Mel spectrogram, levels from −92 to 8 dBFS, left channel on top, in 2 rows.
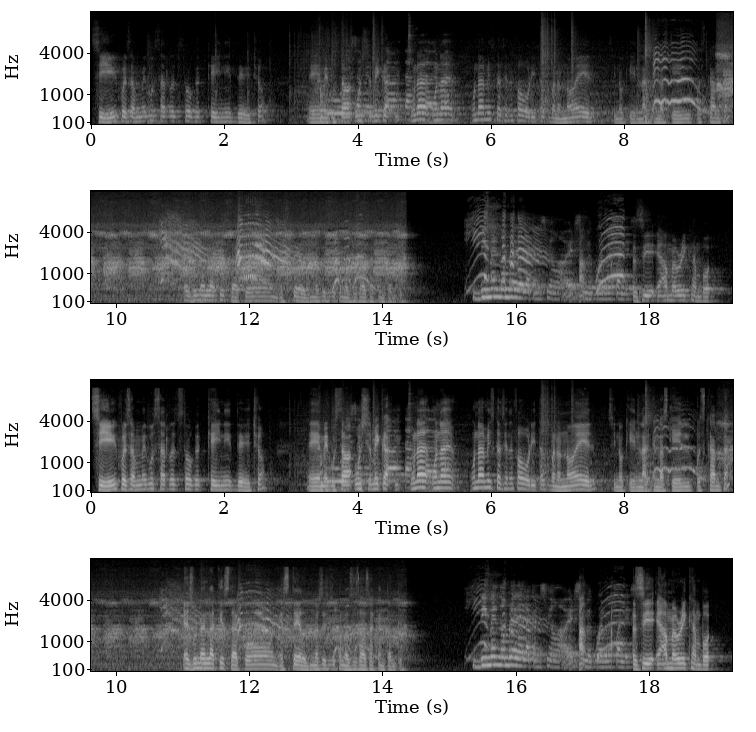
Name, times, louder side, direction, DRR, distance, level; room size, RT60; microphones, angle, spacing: voice 1, 0.0-2.6 3.2-7.6 7.8-9.6 11.0-14.3 16.9-17.0 17.7-18.9, right 7 dB, 65° right, 0.3 m, -33 dB
sound 1, 0.8-11.4, equal, 10° left, 1.0 m, -51 dB
voice 2, 3.5-5.4 15.3-17.8, right 2 dB, 30° right, 0.7 m, -36 dB
sound 2, 8.4-9.4 10.6-11.5 11.8-12.9 13.2-14.0 15.3-16.5 17.2-17.6, left 6 dB, 45° left, 0.7 m, -36 dB
sound 3, 9.4-14.4, left 5 dB, 90° left, 0.9 m, -37 dB
13.5 x 10.0 x 3.1 m
head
